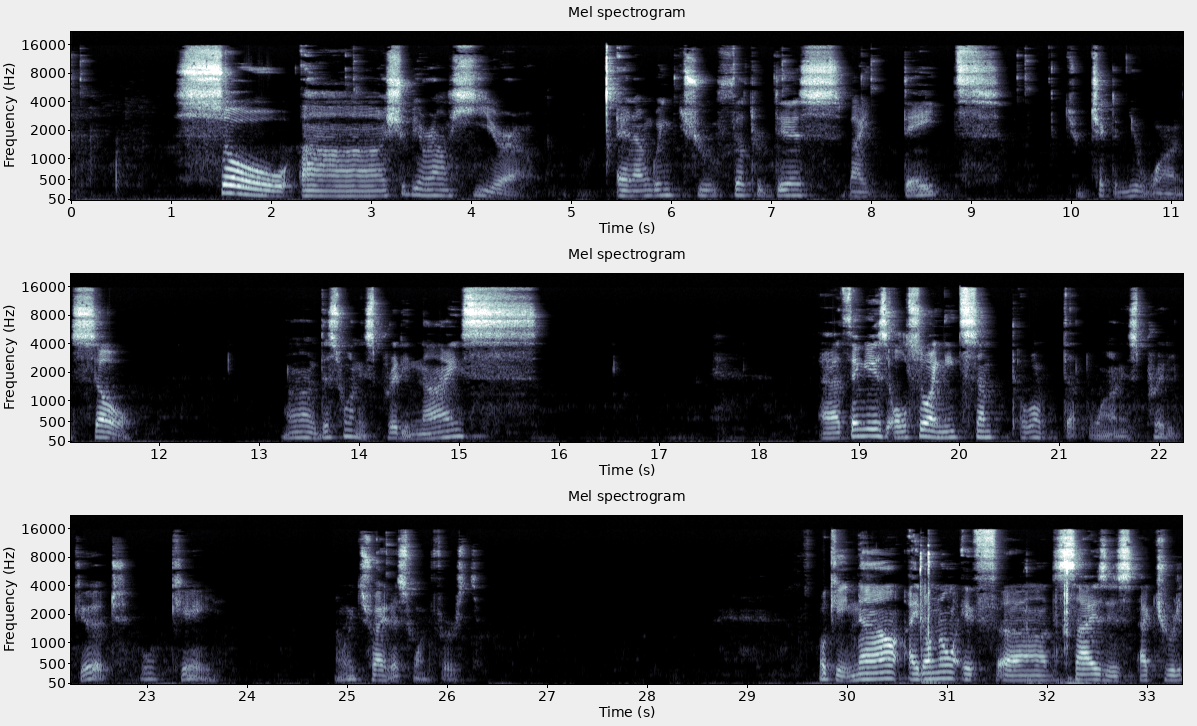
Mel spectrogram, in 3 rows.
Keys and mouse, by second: 30.7 n, 32.4 ctrl+s.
